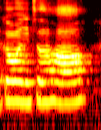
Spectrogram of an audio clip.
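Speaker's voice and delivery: ordinary delivery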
